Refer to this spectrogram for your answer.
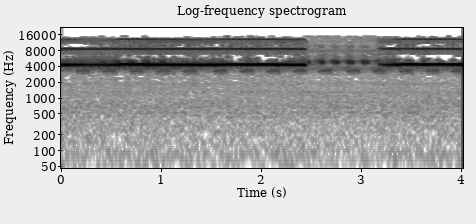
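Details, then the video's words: Loud, piercing insect trill, steady and high, broken by a brief pause of soft pulsed chirps before the continuous ringing resumes. "the sound of insects"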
